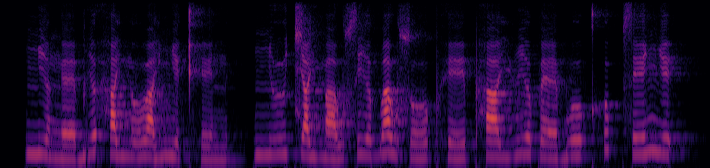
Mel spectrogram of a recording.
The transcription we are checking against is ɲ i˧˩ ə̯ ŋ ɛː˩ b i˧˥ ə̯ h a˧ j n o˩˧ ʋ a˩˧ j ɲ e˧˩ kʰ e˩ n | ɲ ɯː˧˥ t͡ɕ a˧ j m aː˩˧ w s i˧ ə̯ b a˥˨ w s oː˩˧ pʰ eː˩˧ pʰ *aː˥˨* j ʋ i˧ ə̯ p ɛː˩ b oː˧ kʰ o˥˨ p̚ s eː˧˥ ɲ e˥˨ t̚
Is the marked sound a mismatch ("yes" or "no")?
yes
